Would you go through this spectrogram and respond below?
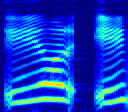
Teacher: जैसे कंठ और तालु, अगर हम ए और ए का उच्चारण करते हैं तो हमारे कंठ के साथ साथ तालु को भी, कंठ से तो आवाज़ निकलता है और जीभ तालु को भी टच करता है, इसलिए इसे कंठ तालव्य व्यंजन कहते हैं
